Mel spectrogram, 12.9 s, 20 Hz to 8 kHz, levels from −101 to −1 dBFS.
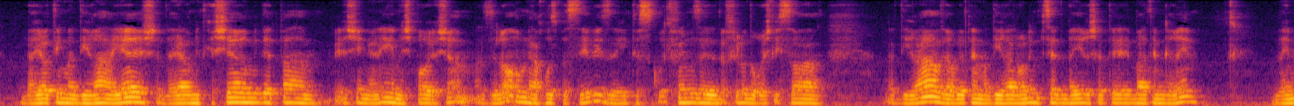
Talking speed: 170 wpm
